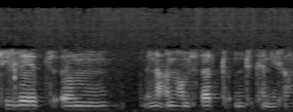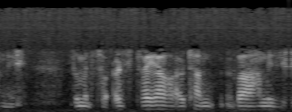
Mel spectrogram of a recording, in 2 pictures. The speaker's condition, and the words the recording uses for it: Stuttering. Ich habe es eigentlich gar nicht gemerkt jetzt in dem kurzen Gespräch, das wir geführt haben.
